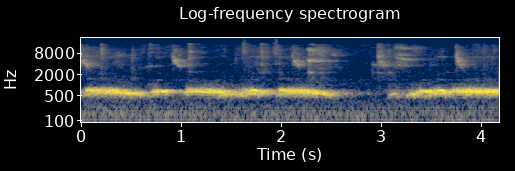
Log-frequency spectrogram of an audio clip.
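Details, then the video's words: A favoured spotted dove cooing loudly and continuously in low, rolling, slightly wavering notes with a brief pause before the last phrase; faint chirping from other birds behind. "burung tekukur andalan"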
